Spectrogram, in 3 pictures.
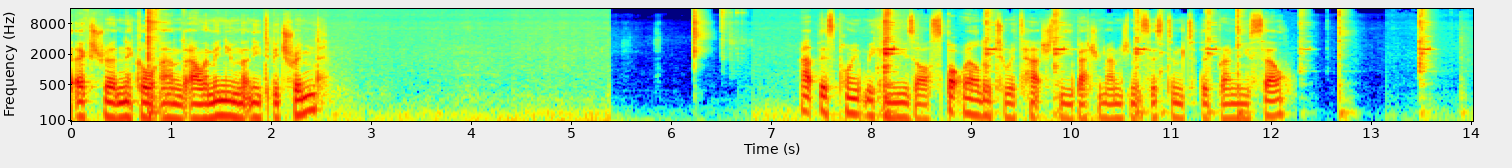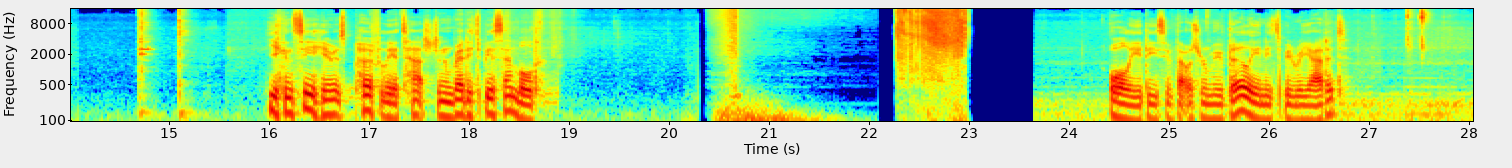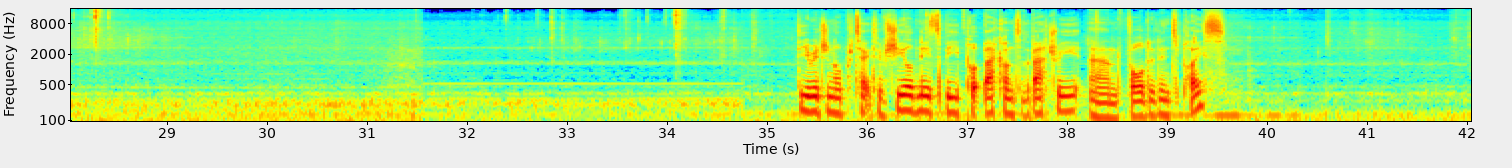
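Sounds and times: low steady hum: 0.0 - 5.4, 6.6 - 12.3, 23.7 - 42.0.

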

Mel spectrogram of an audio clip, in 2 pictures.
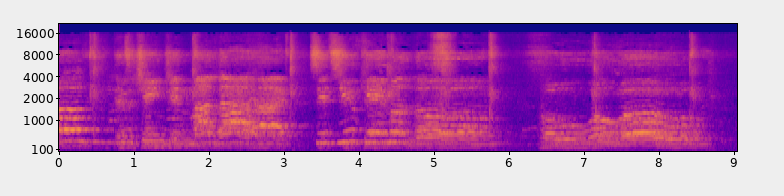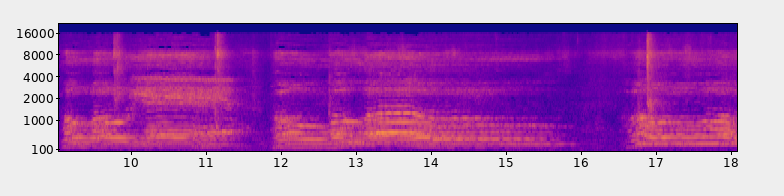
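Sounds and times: men singing close harmony: 0.0 - 15.8, 16.6 - 18.0
breaths: 16.0 - 16.6.

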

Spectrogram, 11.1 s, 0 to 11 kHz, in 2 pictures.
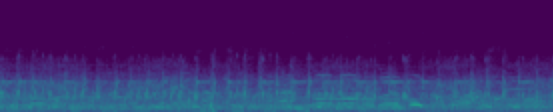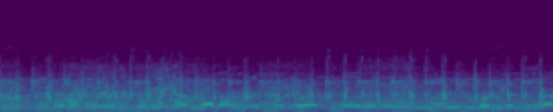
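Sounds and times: strummed guitars: 0.0 - 11.0.

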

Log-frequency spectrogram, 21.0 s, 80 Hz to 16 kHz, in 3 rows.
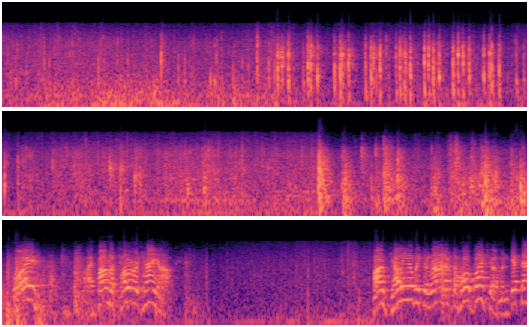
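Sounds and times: horse hoofbeats galloping: 0.0 - 17.0
sharp knocks: 11.0 - 15.8.

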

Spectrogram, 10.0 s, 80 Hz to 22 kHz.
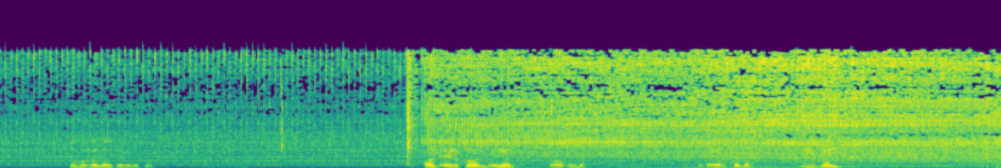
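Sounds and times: car engine idling: 0.0 - 10.0.

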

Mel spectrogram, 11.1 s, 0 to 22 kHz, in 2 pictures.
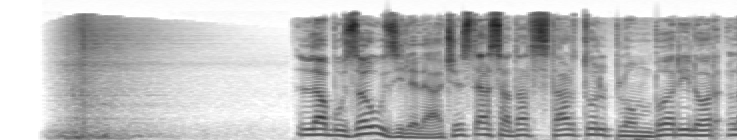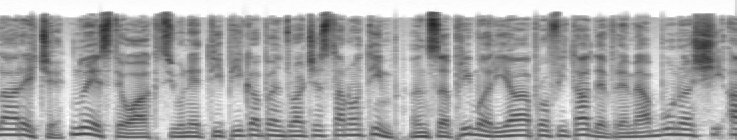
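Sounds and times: whoosh sound effect: 0.4 - 2.0.

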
